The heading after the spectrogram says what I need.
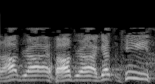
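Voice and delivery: loud, eager mock insistence. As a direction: grab the wheel, loudly. Eagerly claiming driver seat.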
